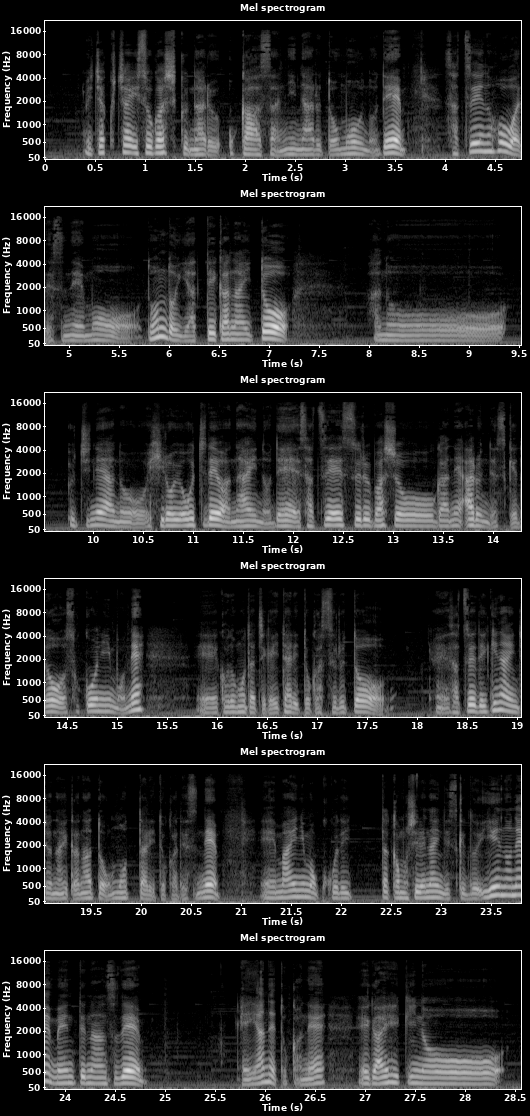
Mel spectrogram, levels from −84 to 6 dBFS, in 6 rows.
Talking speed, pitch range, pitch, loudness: 340 characters per minute, 140-180 Hz, 160 Hz, -23 LUFS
